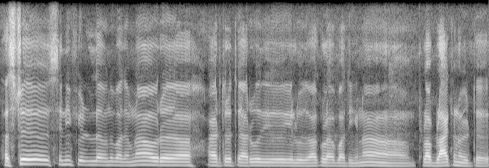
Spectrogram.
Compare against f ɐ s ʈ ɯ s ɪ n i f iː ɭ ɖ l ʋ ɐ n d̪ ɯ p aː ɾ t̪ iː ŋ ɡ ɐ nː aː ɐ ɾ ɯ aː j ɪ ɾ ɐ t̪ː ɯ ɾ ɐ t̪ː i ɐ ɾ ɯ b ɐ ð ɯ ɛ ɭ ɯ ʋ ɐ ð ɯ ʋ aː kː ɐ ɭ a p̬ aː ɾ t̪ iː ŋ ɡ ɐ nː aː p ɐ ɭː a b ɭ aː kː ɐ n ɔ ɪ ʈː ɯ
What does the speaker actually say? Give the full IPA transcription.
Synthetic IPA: f ɐ s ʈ ɯ s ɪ n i f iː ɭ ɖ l ʋ ɐ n d̪ ɯ p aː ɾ t̪ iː ŋ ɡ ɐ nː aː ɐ ɾ ɯ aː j ɪ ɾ ɐ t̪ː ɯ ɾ ɐ t̪ː i ɐ ɾ ɯ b ɐ ð ɯ ɛ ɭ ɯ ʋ ɐ ð ɯ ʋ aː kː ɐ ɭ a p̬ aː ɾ t̪ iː ŋ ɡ ɐ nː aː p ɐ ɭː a b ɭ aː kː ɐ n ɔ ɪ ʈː ɯ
